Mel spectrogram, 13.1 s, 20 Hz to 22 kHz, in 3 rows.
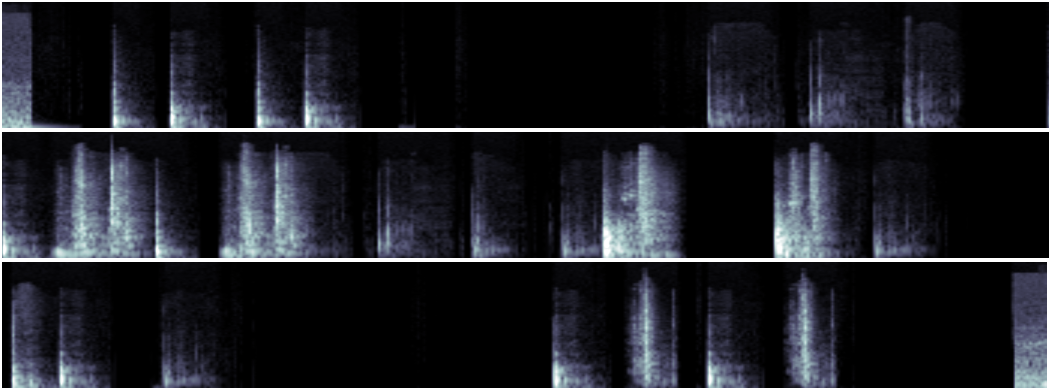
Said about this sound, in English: Then we can add in oak doors at the 6th and 7th block up.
